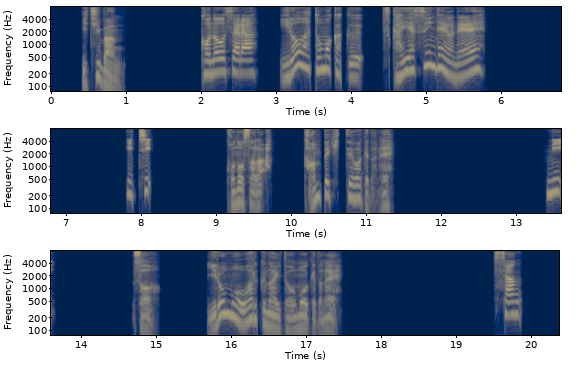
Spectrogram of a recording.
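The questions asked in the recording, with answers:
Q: このお皿、色はともかく使いやすいんだよね。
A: 2: そう、色も悪くないと思うけどね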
